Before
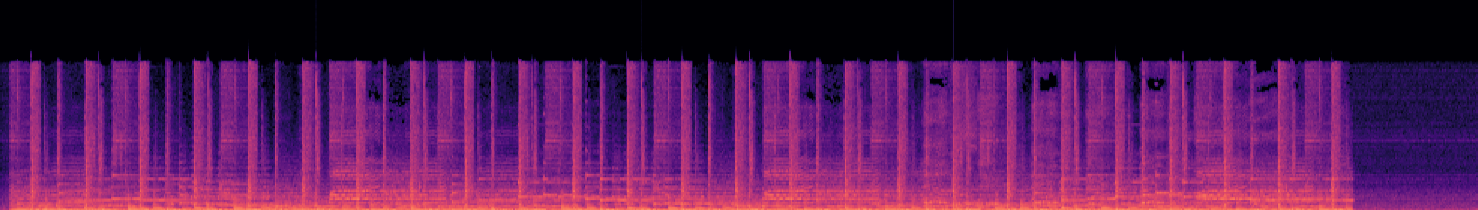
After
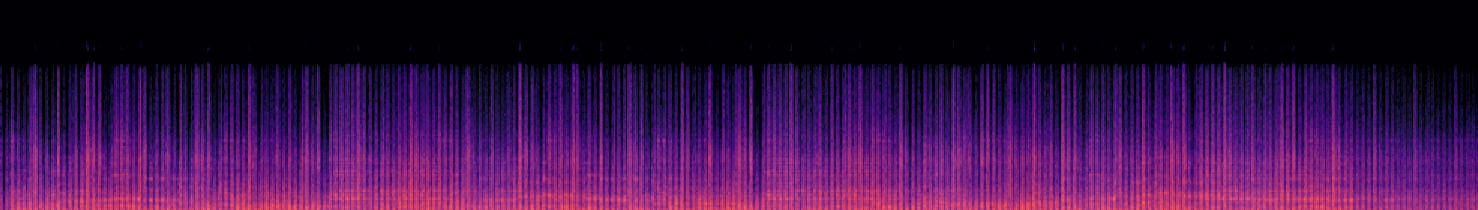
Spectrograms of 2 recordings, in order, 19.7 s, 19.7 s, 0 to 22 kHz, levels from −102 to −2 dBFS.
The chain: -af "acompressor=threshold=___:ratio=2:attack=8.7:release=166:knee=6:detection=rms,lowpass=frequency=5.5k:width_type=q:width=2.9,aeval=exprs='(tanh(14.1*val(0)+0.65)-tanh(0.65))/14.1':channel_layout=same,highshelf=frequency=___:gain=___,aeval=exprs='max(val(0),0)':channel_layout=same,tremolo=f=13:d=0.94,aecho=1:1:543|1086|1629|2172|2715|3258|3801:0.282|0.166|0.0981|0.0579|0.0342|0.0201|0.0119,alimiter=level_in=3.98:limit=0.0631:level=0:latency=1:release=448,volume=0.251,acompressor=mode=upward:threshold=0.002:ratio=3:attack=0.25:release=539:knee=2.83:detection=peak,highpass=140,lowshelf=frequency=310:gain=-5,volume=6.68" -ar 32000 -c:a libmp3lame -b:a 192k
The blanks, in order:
0.0282, 2.9k, -9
